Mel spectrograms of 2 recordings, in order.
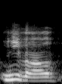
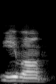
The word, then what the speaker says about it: Ivo: Hi guys, Evo. IVO is spelled, but it is pronounced Evo because I'm Croatian, and everybody but English pronounced word I-E.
